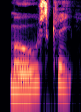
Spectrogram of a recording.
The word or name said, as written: mågeskrig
